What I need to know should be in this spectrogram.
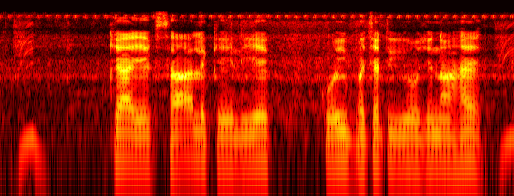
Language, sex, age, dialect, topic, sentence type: Hindi, male, 36-40, Awadhi Bundeli, banking, question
